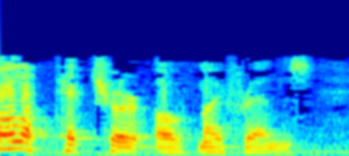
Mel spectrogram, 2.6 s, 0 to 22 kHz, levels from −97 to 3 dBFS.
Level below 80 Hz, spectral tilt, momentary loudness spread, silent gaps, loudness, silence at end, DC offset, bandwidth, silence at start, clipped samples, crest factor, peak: -54 dBFS; -8.5 dB/octave; 13 LU; none; -22 LUFS; 0.3 s; under 0.1%; 5.2 kHz; 0 s; under 0.1%; 14 dB; -6 dBFS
